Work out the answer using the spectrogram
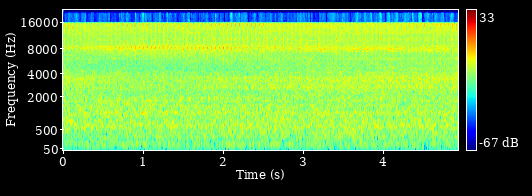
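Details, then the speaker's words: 2000 Toyota Kijang Krista 1.8 EFI warming up, temperature needle starting to rise: steady even idle hum, no knocks or misses, expected to get quieter once at temperature; normal warm-up idle. "kalau udah nanti kalau udah tercapai dia akan lebih tenang suara mesinnya kita lihat lagi nah ini udah mulai naik levelnya"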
